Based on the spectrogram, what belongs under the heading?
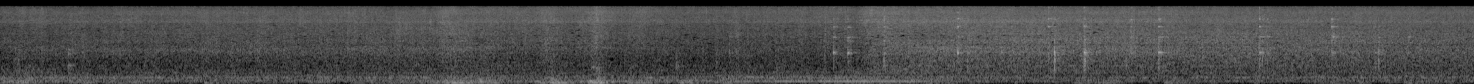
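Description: Chopped snake gourd frying with a steady sizzle in a pan with ghee and a mustard-seed, cumin and curry-leaf tempering, being stirred, with light scattered clicks in the second half.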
